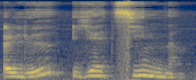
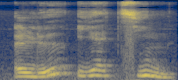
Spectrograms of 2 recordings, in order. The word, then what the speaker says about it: yachting: Здесь очень такое странное слово, потому что здесь, во-первых, у нас пишется здесь буква Ш, да, но она не произносится. И вот как бы это вот яхтинг, да, по-другому. Le yachting.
